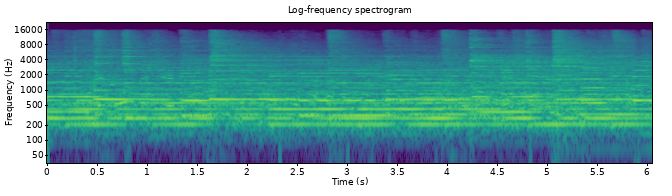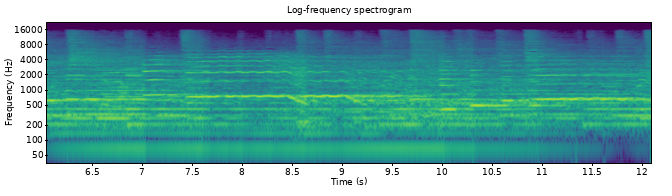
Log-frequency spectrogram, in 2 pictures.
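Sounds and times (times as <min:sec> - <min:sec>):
electric guitar lead melody: 0:00.0 - 0:12.0.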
